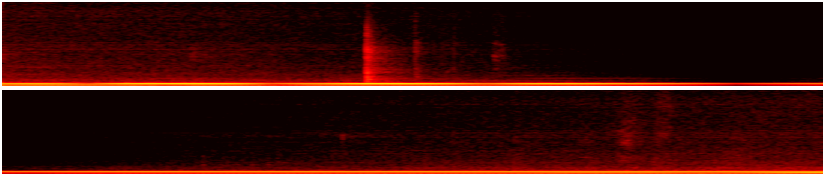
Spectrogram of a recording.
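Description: Quartz crystal singing bowls ringing with long, pure sustained tones. For the first half two notes beat against each other in slow swells of loudness, fading to a dip about five seconds in; then a single steady tone holds, and a lower note swells in near the end.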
